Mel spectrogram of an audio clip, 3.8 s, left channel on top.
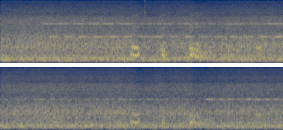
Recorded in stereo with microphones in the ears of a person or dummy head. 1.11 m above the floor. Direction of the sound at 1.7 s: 60° left (ahead or behind).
